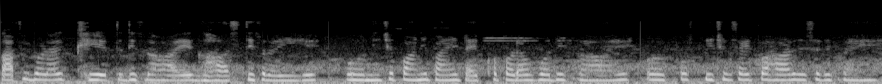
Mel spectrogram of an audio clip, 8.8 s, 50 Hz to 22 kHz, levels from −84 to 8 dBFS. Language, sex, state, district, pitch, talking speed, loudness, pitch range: Hindi, female, Bihar, Madhepura, 260 Hz, 205 wpm, -16 LUFS, 245-265 Hz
